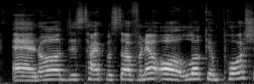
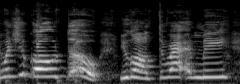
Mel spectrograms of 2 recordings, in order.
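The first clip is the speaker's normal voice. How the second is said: defiant taunt; 6 semitones higher, 5 dB louder than usual. Retold or imitated. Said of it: "And Drew was like".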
